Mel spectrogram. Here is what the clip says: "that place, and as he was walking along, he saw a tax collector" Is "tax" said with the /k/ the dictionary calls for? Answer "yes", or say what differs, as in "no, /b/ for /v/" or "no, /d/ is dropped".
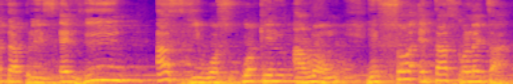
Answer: no, /k/ is dropped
